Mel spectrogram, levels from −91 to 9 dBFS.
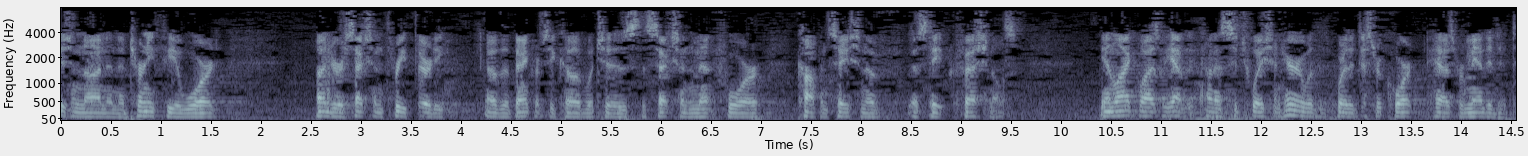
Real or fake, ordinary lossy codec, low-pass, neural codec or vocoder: real; MP3, 32 kbps; 7.2 kHz; none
